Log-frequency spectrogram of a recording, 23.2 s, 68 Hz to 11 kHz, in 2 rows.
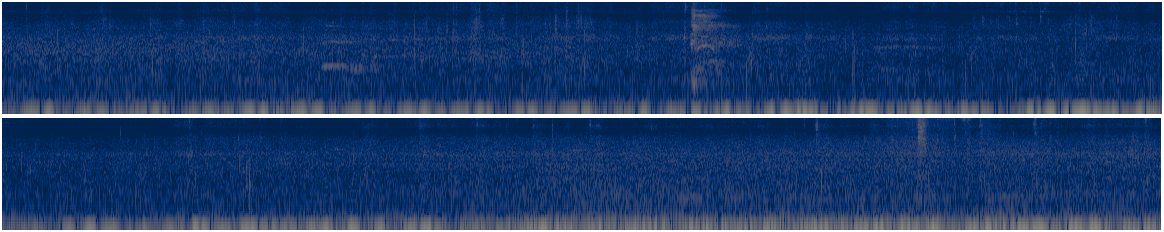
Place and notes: Ascolto il tuo cuore, città. I listen to your heart, city. Several chapters **SCROLL DOWN FOR ALL RECORDINGS** - Saturday market and plastic waste in the time of COVID19, Soundwalk
"Saturday market and plastic waste in the time of COVID19", Soundwalk
Chapter XXXIII of Ascolto il tuo cuore, città. I listen to your heart, city
Saturday April 4th 2020. Shopping in open market of Piazza Madama Cristina, including discard of plastic waste, twenty five days after emergency disposition due to the epidemic of COVID19.
Start at 3:52 p.m. end at 4:21 p.m. duration of recording 29'09''
The entire path is associated with a synchronized GPS track recorded in the (kml, gpx, kmz) files downloadable here:
4 April 2020, 15:52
